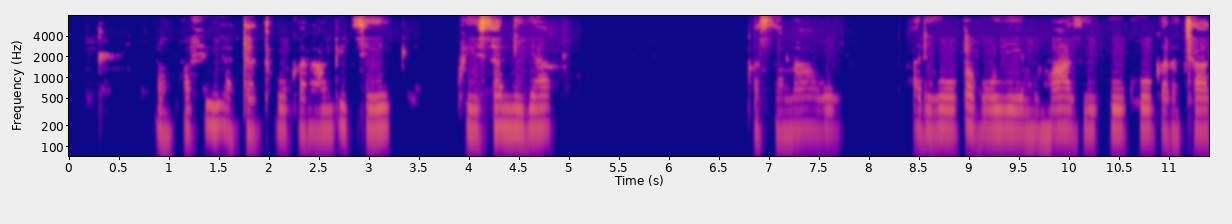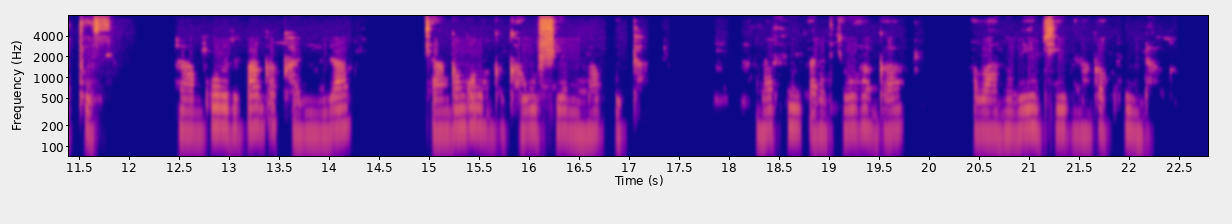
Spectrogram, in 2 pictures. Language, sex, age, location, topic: Kinyarwanda, female, 50+, Musanze, agriculture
